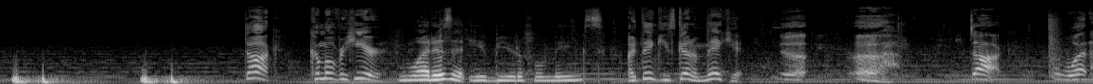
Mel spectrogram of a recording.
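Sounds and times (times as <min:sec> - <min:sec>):
heartbeat thumping in a slow lub-dub rhythm: 0:00.0 - 0:00.8, 0:01.4 - 0:02.1
speech: 0:02.4 - 0:09.1, 0:09.7 - 0:10.9.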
